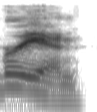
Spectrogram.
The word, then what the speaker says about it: Breyan: And I made sure to write down how that is pronounced because I had to listen a couple times commentary to make sure it wasn't Brian. It's Kevin Breyan.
